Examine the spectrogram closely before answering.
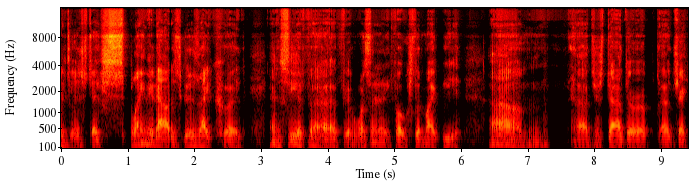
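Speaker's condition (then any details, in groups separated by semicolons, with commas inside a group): Parkinson's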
